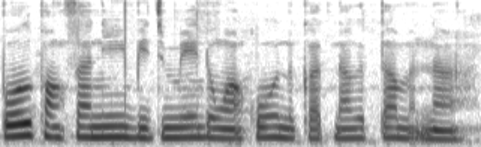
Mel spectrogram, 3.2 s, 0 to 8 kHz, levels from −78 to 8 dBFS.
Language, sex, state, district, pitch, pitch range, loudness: Garo, female, Meghalaya, South Garo Hills, 205 Hz, 195-215 Hz, -17 LUFS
